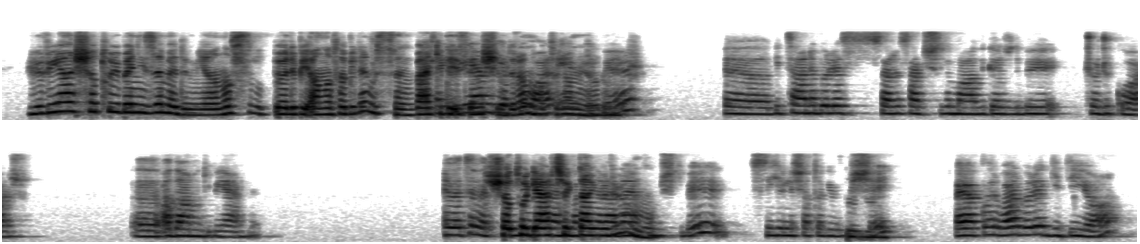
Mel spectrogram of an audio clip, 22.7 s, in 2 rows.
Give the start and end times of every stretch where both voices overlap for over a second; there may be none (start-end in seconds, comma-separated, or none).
4.3-6.2, 16.2-17.9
